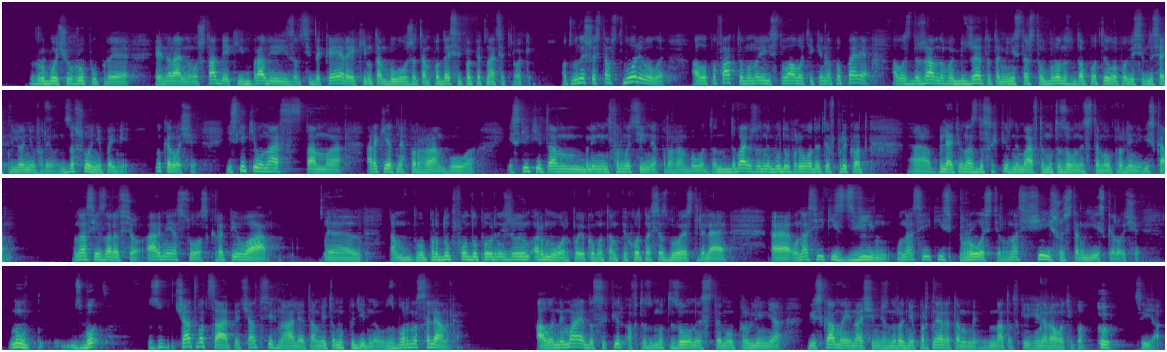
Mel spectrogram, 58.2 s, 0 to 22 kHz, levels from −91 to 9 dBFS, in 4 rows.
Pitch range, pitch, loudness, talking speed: 110-135 Hz, 120 Hz, -24 LUFS, 165 wpm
